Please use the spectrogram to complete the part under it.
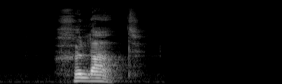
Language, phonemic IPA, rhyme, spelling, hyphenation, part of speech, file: Dutch, /ɣəˈlaːt/, -aːt, gelaat, ge‧laat, noun, Nl-gelaat.ogg
- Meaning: (Human) face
